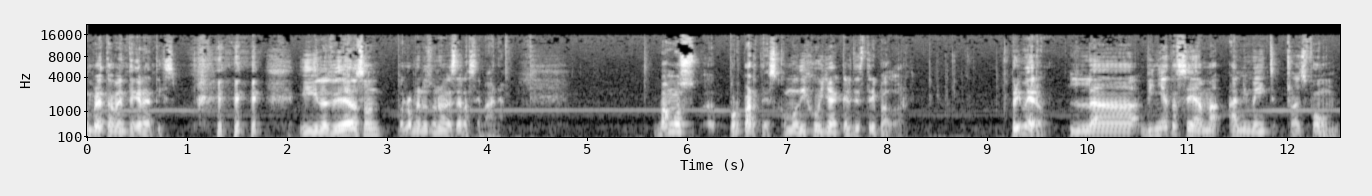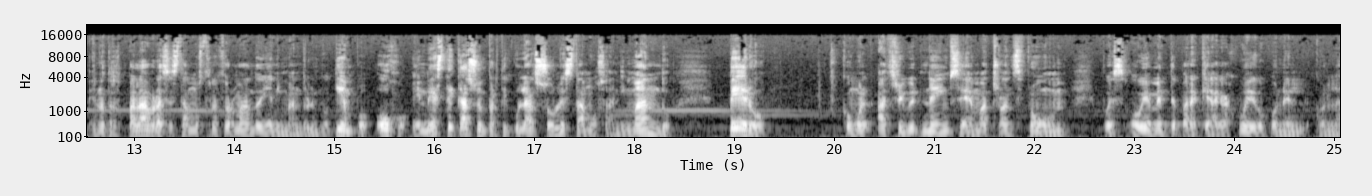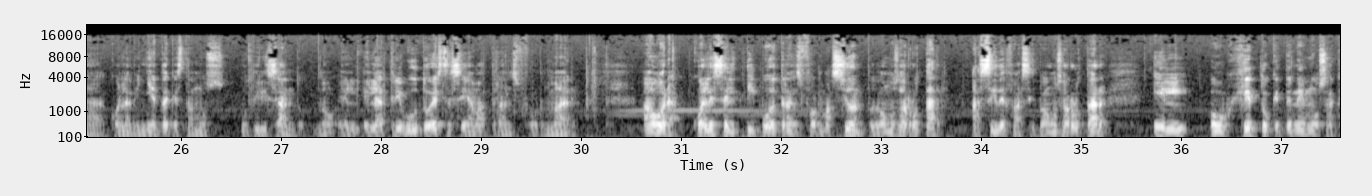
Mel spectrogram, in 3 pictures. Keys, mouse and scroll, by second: 9.1 Up, 20.5 Down, 28.4 Left, 29.1 Right, 30.7 Down, 31.8 Left.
